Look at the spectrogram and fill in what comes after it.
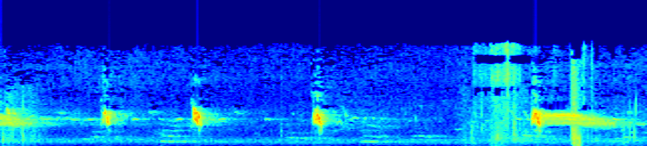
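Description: Small birds chirping: short high chirps about once a second, with a longer held high note near the start and again near the end, over faint background noise.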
